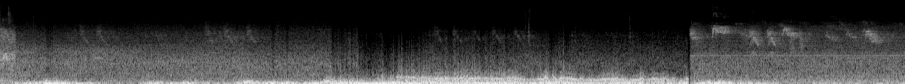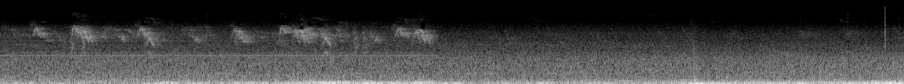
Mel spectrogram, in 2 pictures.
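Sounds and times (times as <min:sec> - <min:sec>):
songbirds chirping: 0:00.0 - 0:02.7, 0:06.9 - 0:18.0
steady low rumble: 0:00.0 - 0:18.0.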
